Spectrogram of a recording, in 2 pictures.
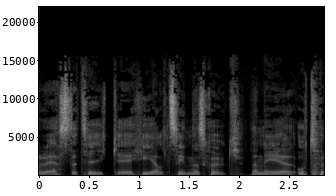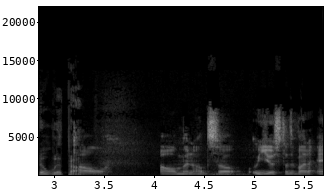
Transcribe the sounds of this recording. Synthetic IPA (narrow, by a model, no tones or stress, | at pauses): ɾɛ̰st̪ɛt̪ʰiːkæɾheːlt̪sɪnːɛsɧʉ̟̰ːkd̪̥ɛnæʊt̪ʰɾuːlɪt̪̚bɾɑ̰ː | aːmɛna̰lt̪sɔɔjɵst̪at̪vaɾɛ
